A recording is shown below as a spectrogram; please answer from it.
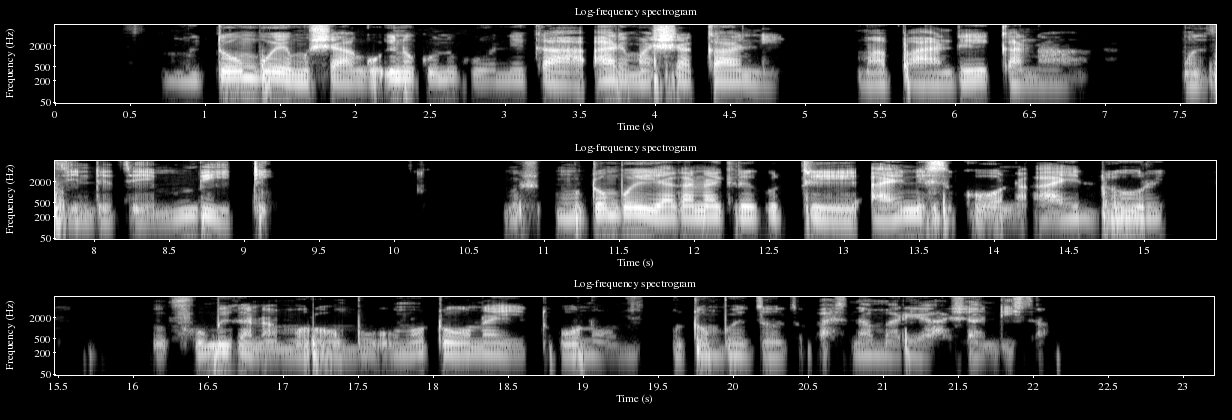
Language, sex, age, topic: Ndau, male, 18-24, health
